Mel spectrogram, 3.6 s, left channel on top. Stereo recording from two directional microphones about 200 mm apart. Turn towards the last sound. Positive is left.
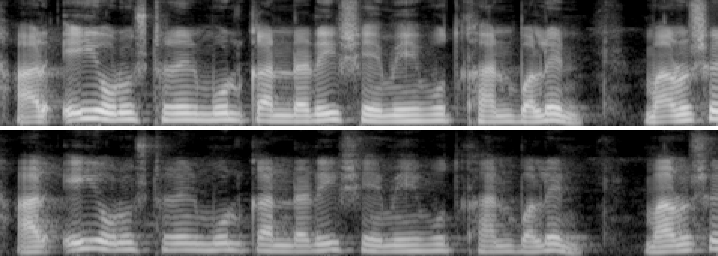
turn(degrees=30)  # may be behind; listen again after turning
